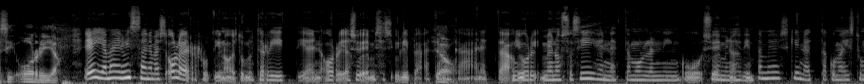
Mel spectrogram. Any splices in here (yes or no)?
yes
